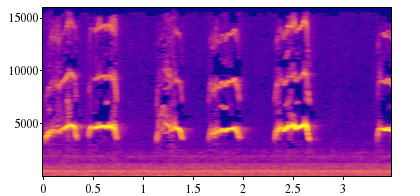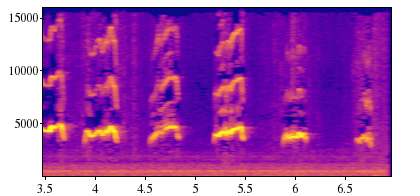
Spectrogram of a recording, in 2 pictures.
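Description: High, thin squeaky peeps from a young pigeon, repeated about every half second in short bursts, over a steady low mechanical hum.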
